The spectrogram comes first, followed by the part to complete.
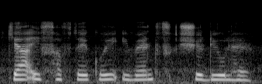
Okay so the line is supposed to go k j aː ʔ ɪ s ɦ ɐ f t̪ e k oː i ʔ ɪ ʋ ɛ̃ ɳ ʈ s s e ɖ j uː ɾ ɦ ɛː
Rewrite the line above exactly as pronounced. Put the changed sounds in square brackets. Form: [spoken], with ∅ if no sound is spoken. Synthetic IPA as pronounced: k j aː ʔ ɪ s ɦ ɐ f t̪ e k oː i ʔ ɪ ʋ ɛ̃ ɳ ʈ s [ʃ] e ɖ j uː [l] ɦ ɛː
